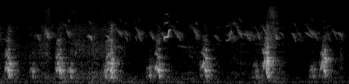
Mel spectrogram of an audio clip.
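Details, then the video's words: Thirsty baby chicks at fresh water, giving repeated short chirping peeps about every half second, a steady flock chatter with overlapping higher twitters in the background. "Thirsty Chicks Quenching Thirst With Fresh Water Baby Chicks Relaxing Sound"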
